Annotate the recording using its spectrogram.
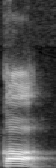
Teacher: क ऐसा कंठ पर जा रहा है आवाज, जोर थोड़ा कंठ पर आ रहा है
